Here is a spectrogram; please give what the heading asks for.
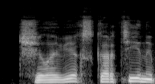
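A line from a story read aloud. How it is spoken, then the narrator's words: Whisper. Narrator (Russian): прошептала она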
